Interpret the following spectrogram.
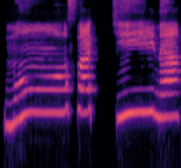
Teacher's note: منفکین, مو نون ساکن کے بعد فا آ رہا ہے تو یہاں پر ہم اخفا کریں گے. اخفا کرتے ہوئے غنہ بھی ہوگا, یعنی آواز کو تھوڑا سا لمبا ہو کریں گے. منفکین, فک کاف کے اوپر تشدید آنے کی وجہ سے کاف 2 بار ادا ہوگا اور وہاں تھوڑی سختی کریں گے.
